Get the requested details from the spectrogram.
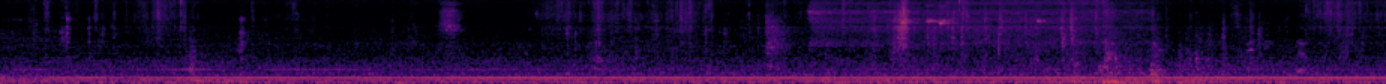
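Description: A steady electric whine drones inside a train car.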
